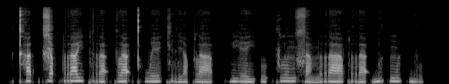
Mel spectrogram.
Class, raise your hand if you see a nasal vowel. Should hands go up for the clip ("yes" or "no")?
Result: no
